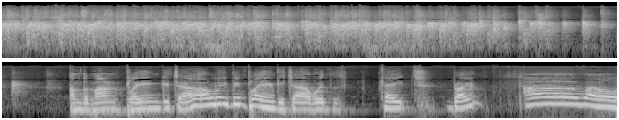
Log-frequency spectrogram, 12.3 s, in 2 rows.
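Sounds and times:
crowd applauding: 0:00.0 - 0:06.5
speech: 0:06.8 - 0:12.3.

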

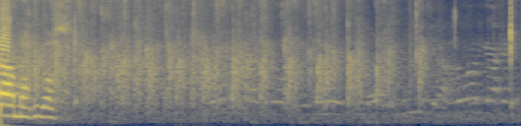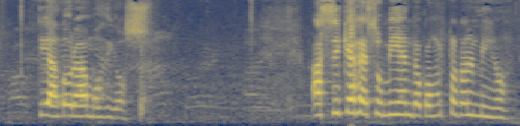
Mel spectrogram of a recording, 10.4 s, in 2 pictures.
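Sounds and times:
speech: 0:00.0 - 0:00.8, 0:05.6 - 0:06.8, 0:08.3 - 0:10.4
audience applause: 0:00.0 - 0:04.5.

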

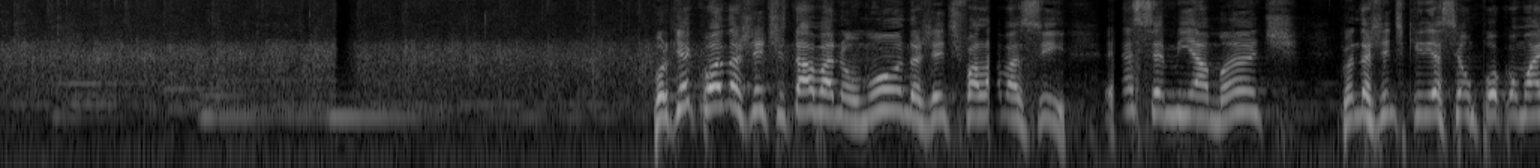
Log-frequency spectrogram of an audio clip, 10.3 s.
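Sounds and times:
audience applause: 0:00.0 - 0:05.7
speech: 0:04.4 - 0:10.2.

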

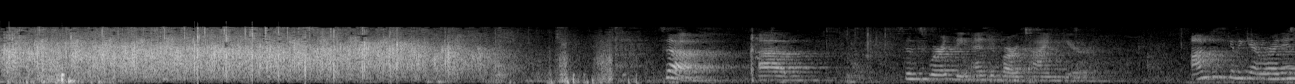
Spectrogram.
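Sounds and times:
audience applause: 0:00.0 - 0:05.3
speech: 0:09.2 - 0:11.0, 0:11.9 - 0:12.9.

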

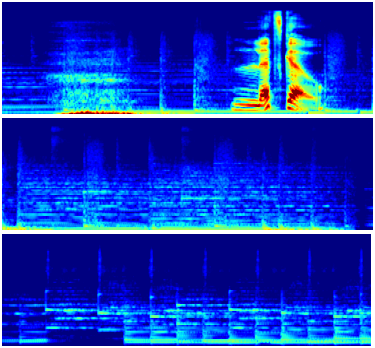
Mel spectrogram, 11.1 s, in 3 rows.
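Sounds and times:
deep breath in and out: 0:00.6 - 0:01.6
speech: 0:02.3 - 0:03.4.

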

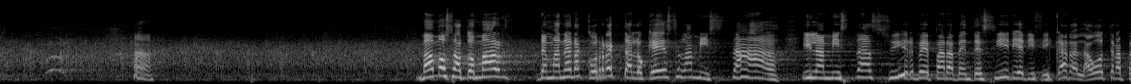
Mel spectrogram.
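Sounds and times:
audience applause: 0:00.0 - 0:05.4
speech: 0:01.3 - 0:01.7, 0:04.2 - 0:11.3.

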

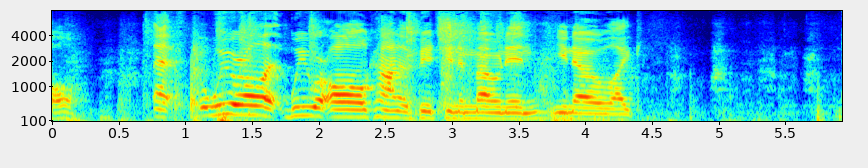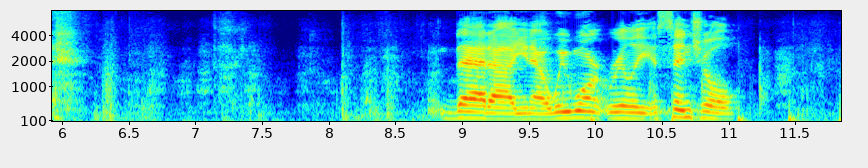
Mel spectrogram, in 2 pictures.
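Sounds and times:
dog panting: 0:00.0 - 0:11.8
speech: 0:00.1 - 0:04.5, 0:05.9 - 0:06.2, 0:08.8 - 0:11.2.

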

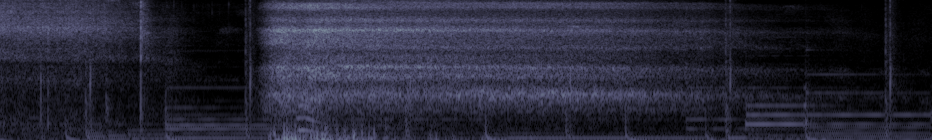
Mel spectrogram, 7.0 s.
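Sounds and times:
breath out through the mouth in a guided breathing exercise: 0:00.0 - 0:01.3, 0:02.0 - 0:05.9.

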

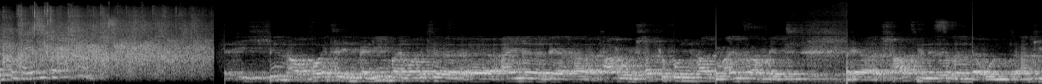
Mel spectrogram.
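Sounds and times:
crowd applause: 0:00.0 - 0:02.2
speech: 0:02.8 - 0:08.3, 0:09.0 - 0:10.4.

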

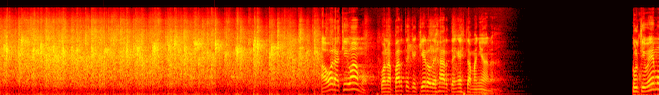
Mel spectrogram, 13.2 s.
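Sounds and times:
audience applause: 0:00.0 - 0:06.6
speech: 0:06.6 - 0:10.0, 0:12.6 - 0:13.1.

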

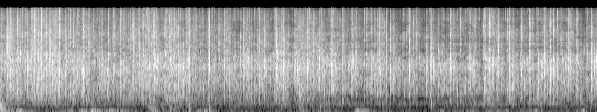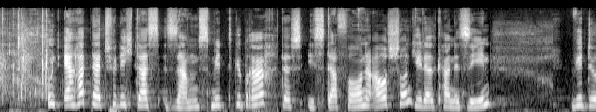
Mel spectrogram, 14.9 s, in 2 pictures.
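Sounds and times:
audience applause: 0:00.0 - 0:08.2
speech: 0:08.1 - 0:13.8, 0:14.6 - 0:14.9.

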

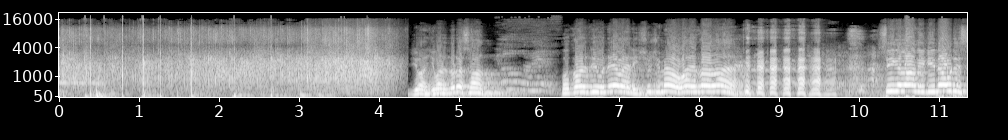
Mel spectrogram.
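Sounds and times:
audience applause: 0:00.0 - 0:04.4
speech: 0:04.4 - 0:05.7, 0:06.3 - 0:11.3
laughter: 0:08.6 - 0:10.4.

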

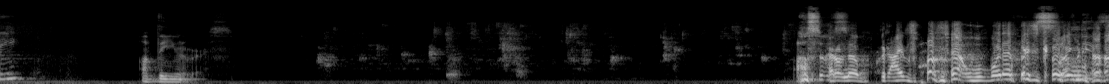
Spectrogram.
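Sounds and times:
speech: 0:00.0 - 0:00.3, 0:01.4 - 0:02.3, 0:08.0 - 0:11.0
berries being washed under running water: 0:03.0 - 0:09.5
laughter: 0:08.0 - 0:11.0.

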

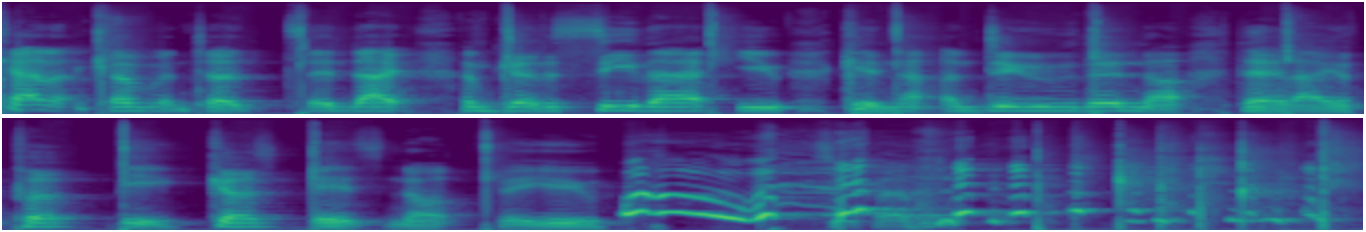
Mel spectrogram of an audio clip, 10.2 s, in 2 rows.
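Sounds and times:
speech: 0:00.0 - 0:09.8
laughter: 0:07.8 - 0:10.1
crowd clapping: 0:09.0 - 0:10.1.

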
